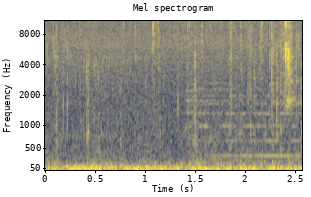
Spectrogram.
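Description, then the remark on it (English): Footsteps of people walking out into the snow at the front crunch in a steady, granular texture, with a few sharper crunches standing out above a constant crackle. No voices are heard. “you hear the sounds of your friend's footsteps making their way out to the snow crunching in the front”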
